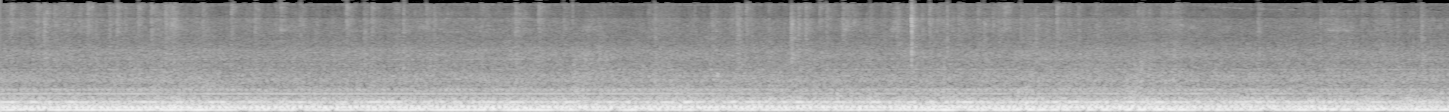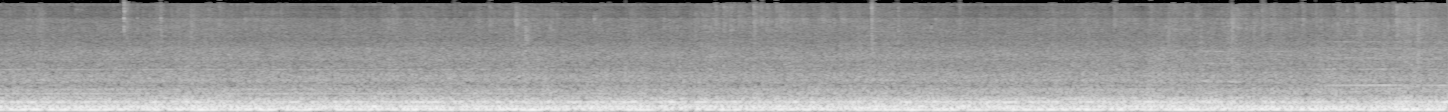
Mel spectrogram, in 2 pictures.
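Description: V/Line VLocity diesel railcar running, heard from inside the carriage: a steady rumble of engine and wheels on the track, with a low hum held through it.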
